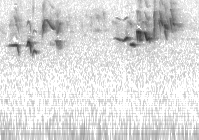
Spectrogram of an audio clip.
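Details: Parakeet giving two bursts of chirpy, warbling calls, short slurred notes rising and falling between mid and high pitch, separated by a brief pause; no other sounds stand out.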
